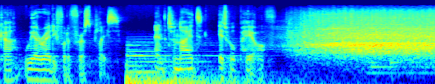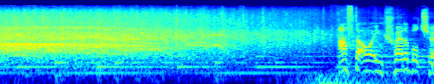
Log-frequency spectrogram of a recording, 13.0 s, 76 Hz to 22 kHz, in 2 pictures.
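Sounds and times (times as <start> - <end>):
soft slow melody: 2.0 - 4.2
audience applause: 4.3 - 11.8.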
